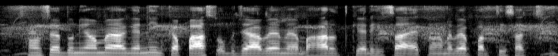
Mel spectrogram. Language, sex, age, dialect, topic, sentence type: Maithili, male, 25-30, Bajjika, agriculture, statement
